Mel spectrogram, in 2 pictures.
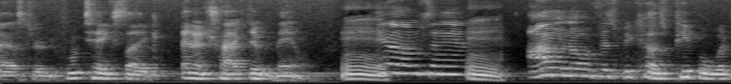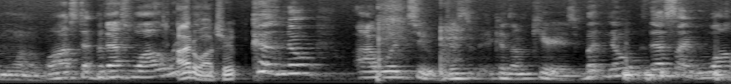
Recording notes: We apologize for the audio issues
